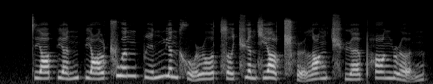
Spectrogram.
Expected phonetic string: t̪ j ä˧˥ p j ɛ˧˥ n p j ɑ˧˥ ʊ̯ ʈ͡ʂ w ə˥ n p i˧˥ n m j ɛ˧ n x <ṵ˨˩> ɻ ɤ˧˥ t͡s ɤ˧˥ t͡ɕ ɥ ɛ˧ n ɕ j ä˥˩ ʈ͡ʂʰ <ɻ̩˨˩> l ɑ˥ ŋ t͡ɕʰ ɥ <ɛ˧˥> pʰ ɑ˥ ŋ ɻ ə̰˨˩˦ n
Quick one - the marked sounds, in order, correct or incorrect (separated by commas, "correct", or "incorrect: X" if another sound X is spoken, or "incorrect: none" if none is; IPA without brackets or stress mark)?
correct, correct, correct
